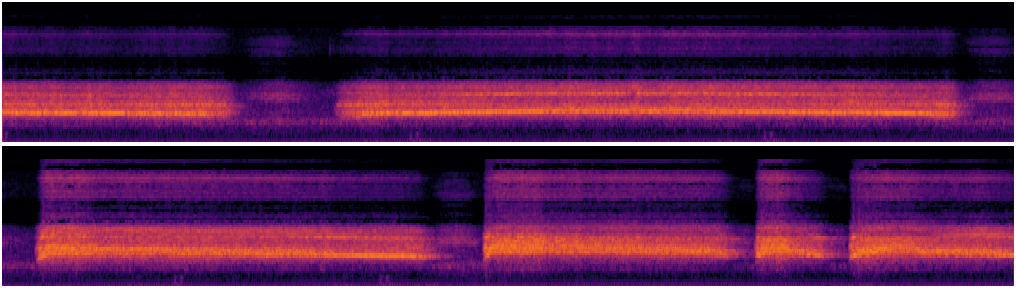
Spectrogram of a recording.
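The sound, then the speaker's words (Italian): Eerie, scream-like wails from skull-shaped whistles, loud and shrill, sounding in several long sustained blasts separated by brief pauses, with overlapping tones and no voices. “Il suono prodotto da questi strumenti è raccapricciante. Personalmente mi fa pensare alle grida di dolore della persona a cui è stato profanato il teschio.”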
